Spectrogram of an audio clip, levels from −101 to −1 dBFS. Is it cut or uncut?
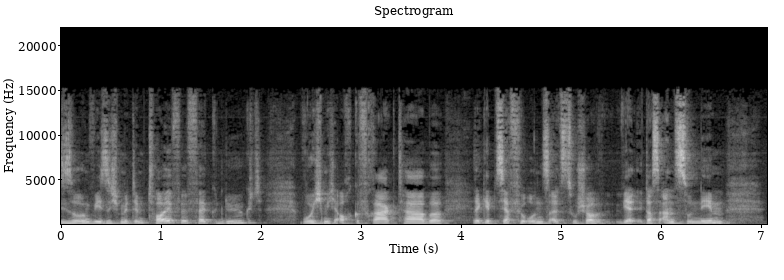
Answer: cut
